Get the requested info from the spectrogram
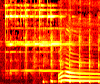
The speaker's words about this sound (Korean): you brought Christmas bells 그러니까요. and sleigh bells.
